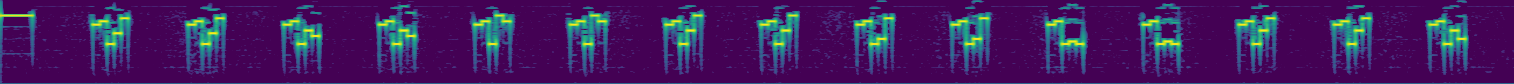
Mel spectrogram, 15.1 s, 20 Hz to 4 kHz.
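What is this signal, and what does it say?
Five-tone selective call (ZVEI), heard as quick runs of five tones, tones of about 70 ms. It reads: 89150 89150 89164 89164 89119 89119 89166 89166 89130 89130 89121 89121 89160 89160 89163
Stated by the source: ZVEI five-tone selective call received by SDR.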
